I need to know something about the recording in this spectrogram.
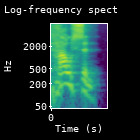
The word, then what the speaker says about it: Huijsen: It's Huijsen.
